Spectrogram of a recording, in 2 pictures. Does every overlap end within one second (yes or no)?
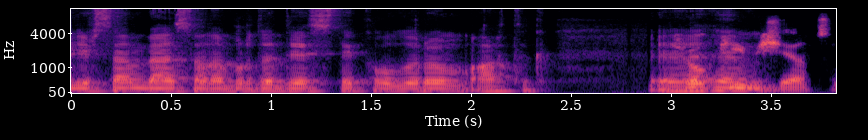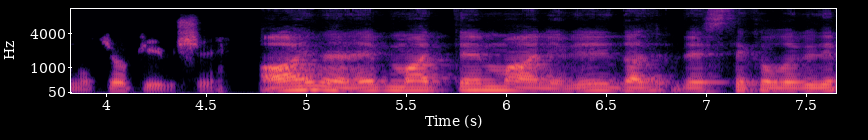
yes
